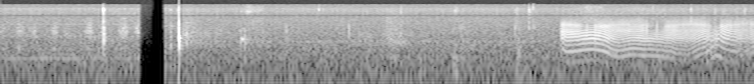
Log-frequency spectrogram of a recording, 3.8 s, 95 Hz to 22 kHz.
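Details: Newborn puppies of the dog Aris during birth and their first four days, 1–4 October 2012, indoors; a wavering, high-pitched whine with rippling overtones rises and falls for about a second after quiet room noise and a few clicks.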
